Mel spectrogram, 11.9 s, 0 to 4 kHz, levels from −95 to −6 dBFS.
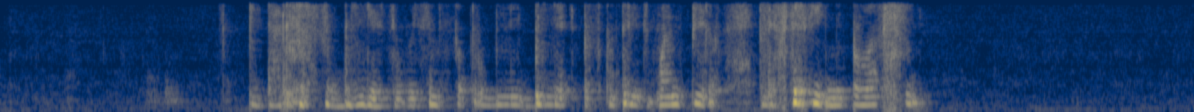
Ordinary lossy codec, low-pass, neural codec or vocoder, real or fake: none; 3.6 kHz; codec, 44.1 kHz, 3.4 kbps, Pupu-Codec; fake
